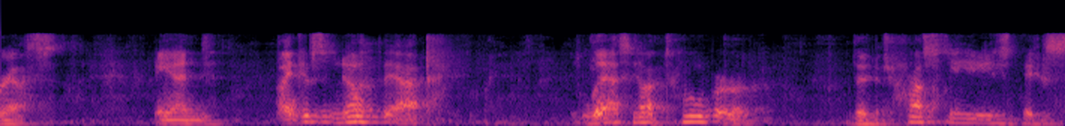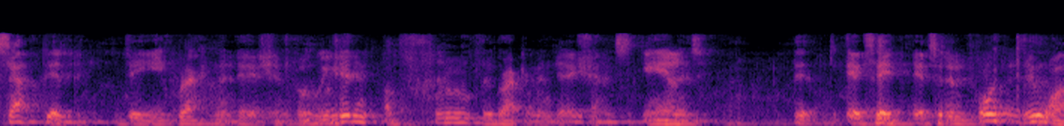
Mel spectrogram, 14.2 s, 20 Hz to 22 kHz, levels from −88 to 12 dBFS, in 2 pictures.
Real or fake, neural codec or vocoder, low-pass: fake; codec, 24 kHz, 1.5 kbps, HILCodec; 7.2 kHz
